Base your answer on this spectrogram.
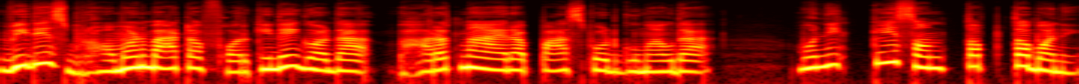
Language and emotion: Nepali, sad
